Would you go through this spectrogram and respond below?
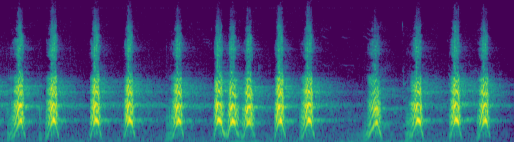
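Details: Doberman barking: about fourteen loud, full-toned single barks over ten seconds, mostly evenly spaced with a few quick doubles and a short pause midway, against a silent, clean background.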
